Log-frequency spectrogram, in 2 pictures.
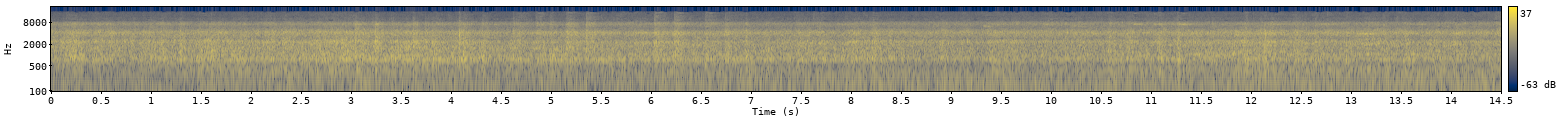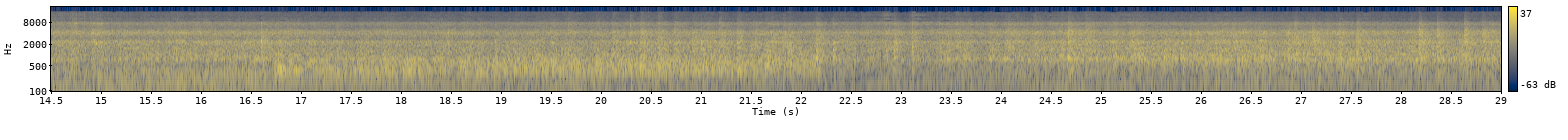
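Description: Kurobe Gorge Railway's narrow-gauge trolley train running, heard from inside an open-sided passenger car: a steady rumble and clatter of wheels on rails. The running noise grows louder and deeper for about five seconds past the middle.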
